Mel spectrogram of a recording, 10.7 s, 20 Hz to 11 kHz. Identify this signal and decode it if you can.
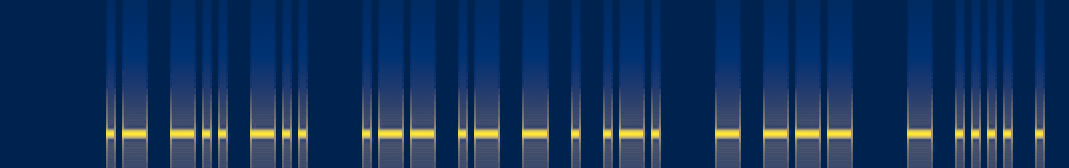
Morse code, heard as a keyed tone, about 15 wpm, 700 Hz. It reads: ADD WATER TO THE
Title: Sentences from Top 1500 Words 15wpm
